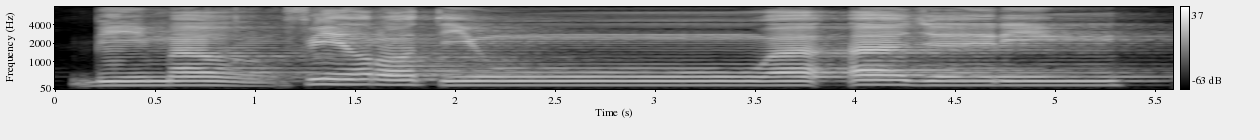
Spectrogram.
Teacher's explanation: kita leburkan langsung masuk ke huruf waw bertasdid, kita tahan dan kita tekan serta kita dengungkan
